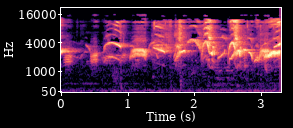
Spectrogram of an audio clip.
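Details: Caged Chinese hwamei in competitive singing, Vietnam: quieter start building into swooping whistles and loud, looping phrases toward the end.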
